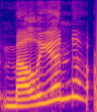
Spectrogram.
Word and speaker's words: Melian: Chapter four is of Thingol and Melian. Are those correct pronunciations? – Correct. You even did Melian right. I've been mispronouncing Melian's name for years. I keep wanting to say Melian, and that's incorrect. It's Melian.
